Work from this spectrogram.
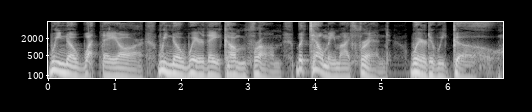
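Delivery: low, rough put-on voice. Trying out a podcaster's way of talking: gravelly Dan Carlin voice. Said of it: "I'm gonna try to start talking like that".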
